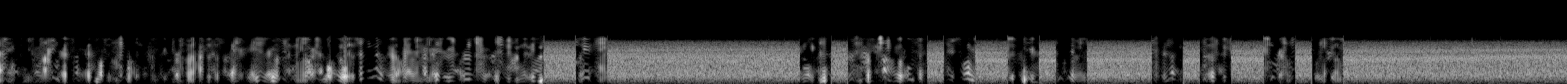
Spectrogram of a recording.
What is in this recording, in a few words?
decoded speech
